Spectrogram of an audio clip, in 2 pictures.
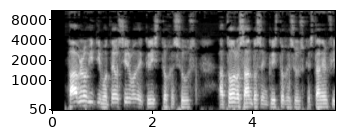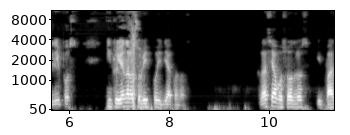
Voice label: Spanish; SupplicationandIntercession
